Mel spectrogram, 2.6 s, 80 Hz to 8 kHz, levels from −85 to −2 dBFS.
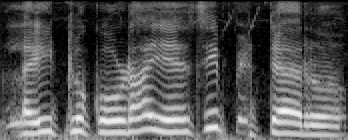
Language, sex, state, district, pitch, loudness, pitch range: Telugu, female, Andhra Pradesh, Annamaya, 250 Hz, -13 LUFS, 225-265 Hz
